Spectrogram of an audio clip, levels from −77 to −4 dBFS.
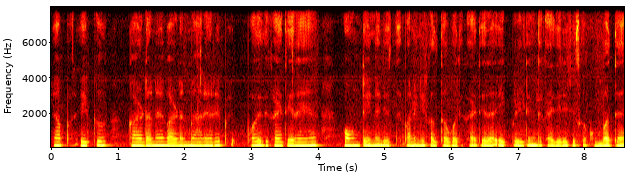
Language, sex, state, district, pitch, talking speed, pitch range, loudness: Hindi, female, Bihar, Araria, 200 Hz, 230 wpm, 195-205 Hz, -18 LUFS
